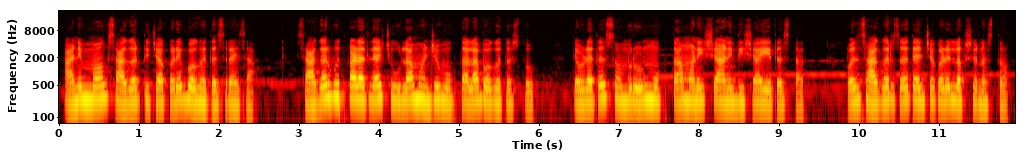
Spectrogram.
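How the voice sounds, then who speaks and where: A woman narrating a romantic story in a steady storytelling manner. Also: fairly high pitch, normal speed, faint music behind.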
